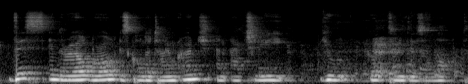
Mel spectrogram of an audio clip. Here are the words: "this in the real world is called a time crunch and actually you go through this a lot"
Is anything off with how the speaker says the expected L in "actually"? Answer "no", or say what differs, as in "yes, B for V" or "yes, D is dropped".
no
